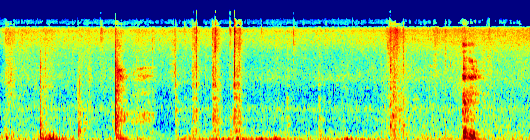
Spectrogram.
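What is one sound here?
Wooden beams knock and scrape against a hard floor.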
